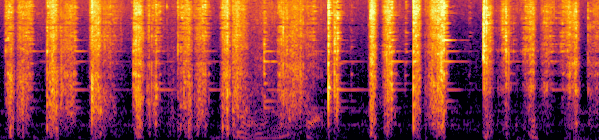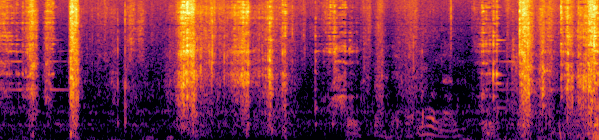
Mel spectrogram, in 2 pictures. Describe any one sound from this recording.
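A small metal trowel scrapes and digs into dry, stony soil.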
